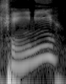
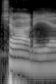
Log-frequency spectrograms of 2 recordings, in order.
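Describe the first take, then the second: First: The name sounds like the surname Cheney. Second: The name does not sound like Cheney. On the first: This is how the author intended it. "intended it to be pronounced Cheney, like Dick Cheney" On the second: This is the habitual way of saying it. "I'm gonna keep saying Chani"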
